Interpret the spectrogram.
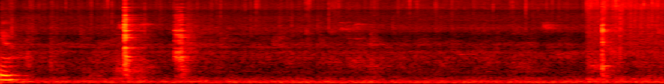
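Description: Egg-dipped bread frying in butter in a nonstick pan, with a quiet steady sizzle. Twice, about two seconds in, a metal spoon clinks against the ceramic egg bowl. Near the end the sizzle gets louder as a spatula slides under the slices.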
